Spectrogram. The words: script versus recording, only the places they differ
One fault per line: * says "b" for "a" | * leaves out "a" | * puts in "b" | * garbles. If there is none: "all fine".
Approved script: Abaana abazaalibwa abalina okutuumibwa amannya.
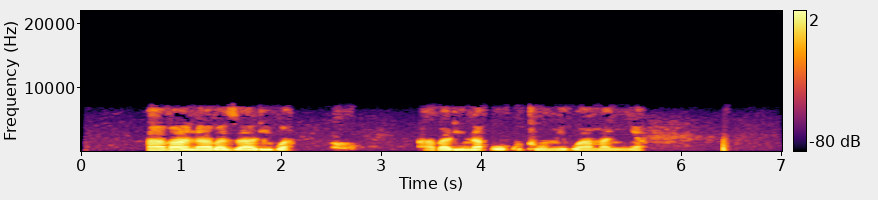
all fine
